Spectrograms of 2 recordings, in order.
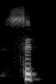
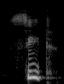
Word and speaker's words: sit: Please sit down. Okay? If you didn't say sit properly, it might sound like please seat down.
